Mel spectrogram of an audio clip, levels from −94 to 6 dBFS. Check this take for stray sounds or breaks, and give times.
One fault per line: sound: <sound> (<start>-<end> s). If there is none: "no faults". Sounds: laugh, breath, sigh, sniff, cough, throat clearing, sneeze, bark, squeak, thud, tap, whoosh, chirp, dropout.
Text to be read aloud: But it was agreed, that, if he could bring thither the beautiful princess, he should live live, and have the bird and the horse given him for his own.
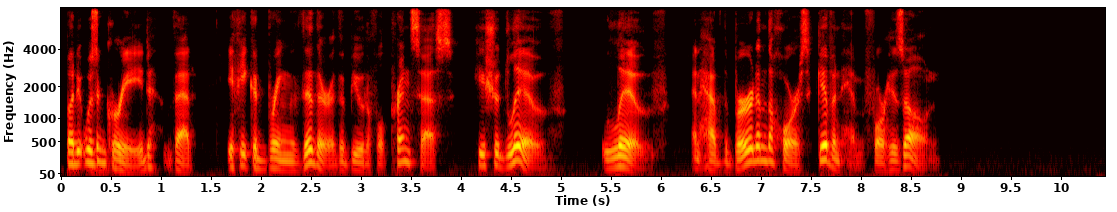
no faults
